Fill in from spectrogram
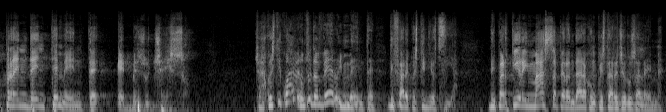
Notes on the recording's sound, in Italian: Teatro Carignano. Tratto dall'evento organizzato dal Festival Internazionale dell'Economia.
